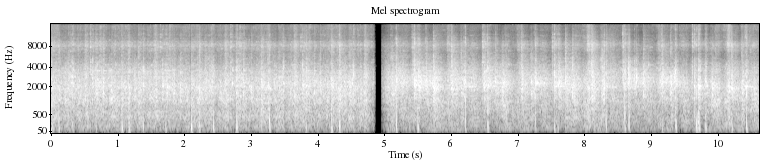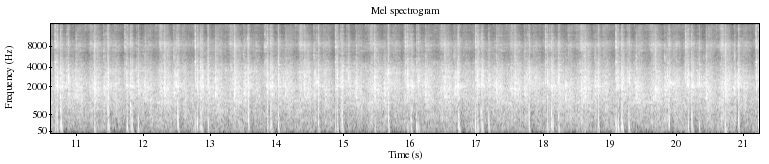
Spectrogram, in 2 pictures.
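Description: Underpick power loom weaving a saree, running with a fast, continuous clatter of shuttle picks and reed beat-up. The sound breaks off for a moment about five seconds in, then carries on.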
